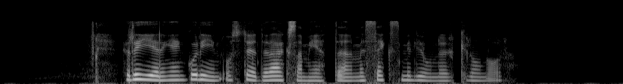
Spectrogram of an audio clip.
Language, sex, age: Swedish, female, 29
